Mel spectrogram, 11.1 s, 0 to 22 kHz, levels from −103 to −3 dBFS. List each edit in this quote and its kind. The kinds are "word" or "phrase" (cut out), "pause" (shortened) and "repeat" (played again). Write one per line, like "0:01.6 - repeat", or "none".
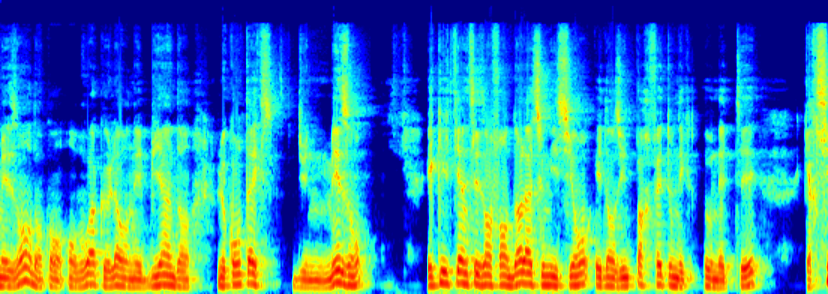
none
